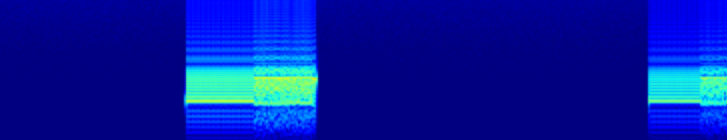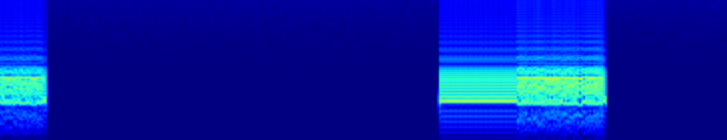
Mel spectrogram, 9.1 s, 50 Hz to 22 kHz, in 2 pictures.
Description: Packet radio (AX.25, as in APRS), 1200 baud, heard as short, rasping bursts.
